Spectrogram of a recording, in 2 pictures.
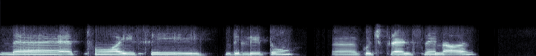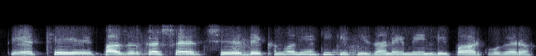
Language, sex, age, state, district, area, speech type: Punjabi, female, 60+, Punjab, Fazilka, rural, conversation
